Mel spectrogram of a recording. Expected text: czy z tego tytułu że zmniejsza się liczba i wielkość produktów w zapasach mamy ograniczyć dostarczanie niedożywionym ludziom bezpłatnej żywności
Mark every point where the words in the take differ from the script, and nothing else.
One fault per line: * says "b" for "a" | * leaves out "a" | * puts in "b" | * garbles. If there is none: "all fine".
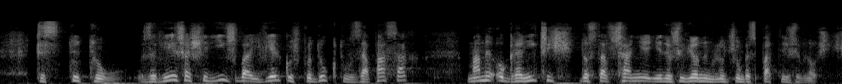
* leaves out "tego"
